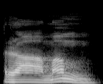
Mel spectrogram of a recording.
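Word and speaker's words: रामं: कहा जाता है, और अनुस्वार का उच्चारण व्यंजन वर्ण के म के समान होता है।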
